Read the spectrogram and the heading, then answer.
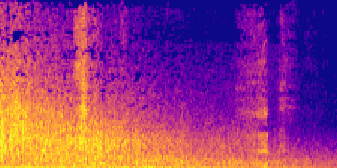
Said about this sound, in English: Explosion.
